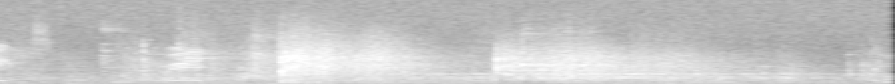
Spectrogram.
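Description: Background music with a steady low drone, and a short burst of hiss that starts suddenly about a second and a half in and cuts off about a second later. A brief shout is heard near the start.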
